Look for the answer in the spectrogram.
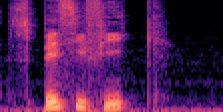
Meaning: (adjective) 1. specific, species 2. specific, particular; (noun) a specific, a remedy for a particular disorder
- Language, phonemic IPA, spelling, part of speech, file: French, /spe.si.fik/, spécifique, adjective / noun, Fr-spécifique.ogg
